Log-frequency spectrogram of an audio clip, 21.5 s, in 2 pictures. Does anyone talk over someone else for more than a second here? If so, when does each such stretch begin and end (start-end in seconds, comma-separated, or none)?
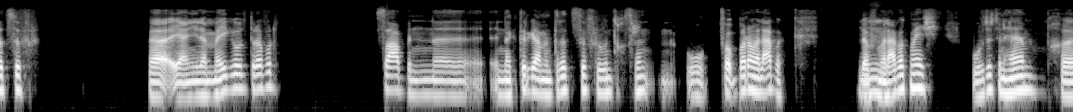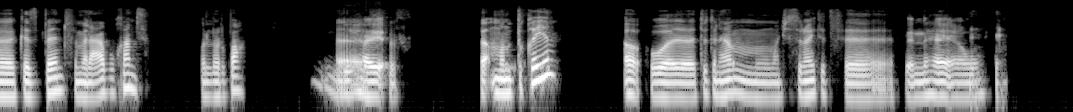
none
